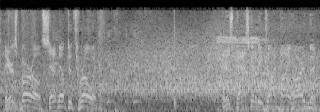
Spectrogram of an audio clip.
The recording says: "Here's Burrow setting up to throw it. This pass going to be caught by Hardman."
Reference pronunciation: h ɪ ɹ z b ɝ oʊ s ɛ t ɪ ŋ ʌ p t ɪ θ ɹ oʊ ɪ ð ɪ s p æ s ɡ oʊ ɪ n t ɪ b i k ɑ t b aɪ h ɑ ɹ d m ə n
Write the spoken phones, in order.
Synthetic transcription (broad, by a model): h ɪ ɹ z b ɝ oʊ s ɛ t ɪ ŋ ʌ p t ɪ θ ɹ oʊ ɪ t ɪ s p æ s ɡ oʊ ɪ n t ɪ b i k ɑ t b aɪ h ɑ ɹ d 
